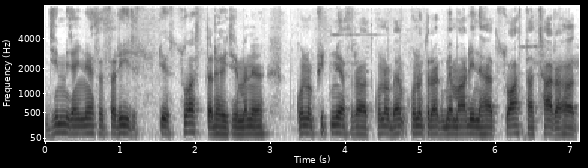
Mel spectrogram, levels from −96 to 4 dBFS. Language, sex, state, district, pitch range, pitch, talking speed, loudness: Maithili, male, Bihar, Madhepura, 110-125 Hz, 115 Hz, 195 wpm, -17 LUFS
